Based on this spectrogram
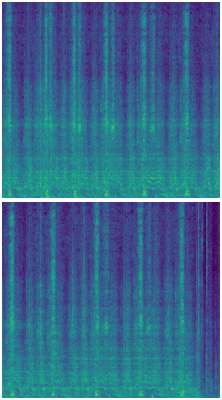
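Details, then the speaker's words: VW Vanagon Westfalia engine cranking with an even thump and sharp ticks but never catching; spark and flame confirmed, injectors powered but no fuel squirting out, owner suspects insufficient fuel pressure. "yeah there's no gas shooting out here whatsoever so I wonder if we don't have enough pressure sorry about that so that did not work"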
